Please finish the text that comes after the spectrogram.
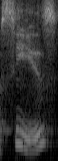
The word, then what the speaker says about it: sees: So sees, he sees the size of the shoes, has that tense E and that Z sound, even though it's spelled with letter S.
